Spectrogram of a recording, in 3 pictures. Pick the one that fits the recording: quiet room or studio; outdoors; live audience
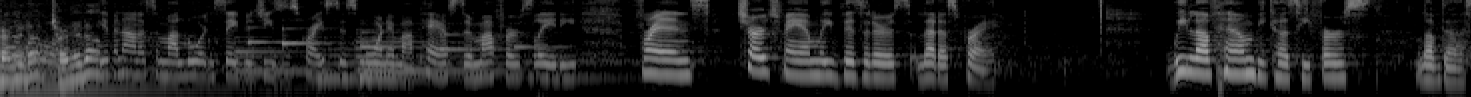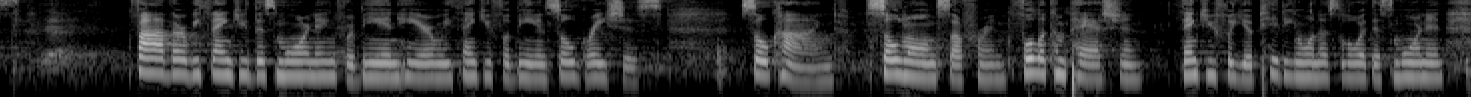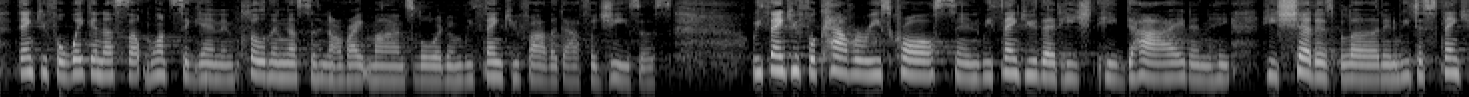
live audience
